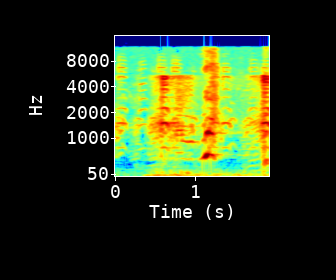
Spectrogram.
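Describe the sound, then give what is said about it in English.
A large goose from a farm flock honks three times at a steady pace, each call a nasal, brassy blare, with the middle honk the loudest. “The largest of the geese parts from the flock and waddles menacingly toward good Farmer Jenkins' wife, Mabel”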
